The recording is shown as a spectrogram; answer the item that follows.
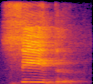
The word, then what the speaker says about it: cidre: Then cidre. Cidre. Now, as you can see in this all three examples, if C is followed by E or I, तो उसका sounding हो गया है S.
